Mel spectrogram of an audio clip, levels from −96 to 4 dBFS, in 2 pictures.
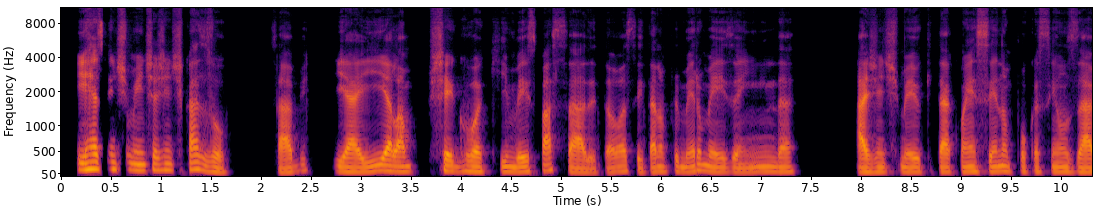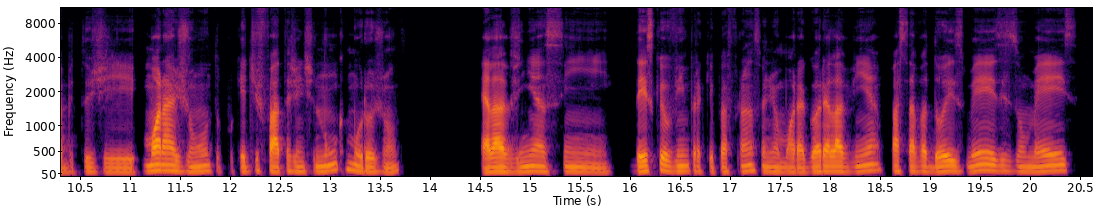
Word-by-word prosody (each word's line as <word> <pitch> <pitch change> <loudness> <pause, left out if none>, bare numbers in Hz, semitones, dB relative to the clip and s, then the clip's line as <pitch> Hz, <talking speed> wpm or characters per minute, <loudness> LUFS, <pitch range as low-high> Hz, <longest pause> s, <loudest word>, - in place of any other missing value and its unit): E 130 - +3
recentemente 135 -4 +3
a - - +2
gente 125 0 -4
casou, 100 - +1 0.5
sabe? 90 +8 -1 0.2
E 100 -3 0
aí 90 +5 +3
ela 100 -3 +6
m 100 - -3 0.2
chegou 105 -2 +1
aqui 95 +1 -1
mês 95 +1 +1
passado, 90 - 0
então 80 +5 -3
assim, 100 -3 -3
está 85 +2 -1
no 100 0 -2
primeiro 95 +3 -2
mês 90 -4 -1
ainda, 95 +2 -2 0.6
a 85 - +6
gente 90 0 -4
meio 90 -1 0
que - - -28
está 90 -1 +1
conhecendo 95 +2 -1
um 100 - -2
pouco, 95 0 -7
assim, 90 0 -5
os 90 -1 -2
hábitos 85 +1 0
de 85 -1 -3
morar 115 +1 +6
junto, 100 0 -3
porque 95 +1 -6
de 95 +4 -8
fato 90 -3 +2
a - - -2
gente 95 -1 -5
nunca 110 +8 -1
morou 100 -6 +1
junto. 90 +3 -6 0.8
Ela 95 +2 +7
vinha, 95 +4 0
assim 90 -3 -4 0.2
desde 100 +1 +3
que - - -3
eu 115 - +5
vim 100 +1 -1
pra 105 0 -4
aqui 90 - -8
pra 90 - -2
França, 105 +4 -4
onde 95 - -2
eu 90 - -1
moro 90 0 -2
agora, 95 +4 +2
ela 100 0 +5
vinha, 105 +7 -3
passava 100 -1 -1
2 100 +2 +2
meses, 105 -1 0
1 100 - -2
mês, 105 +4 0
95 Hz, 190 wpm, -26 LUFS, 90-105 Hz, 0.8 s, Ela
